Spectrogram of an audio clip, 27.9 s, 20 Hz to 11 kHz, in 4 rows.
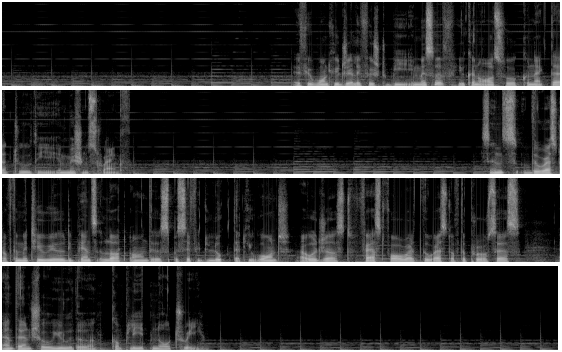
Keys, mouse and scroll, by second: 1.0-1.8 scroll up 1, 1.8-3.0 scroll up 1, 3.3-8.7 drag, 9.0-11.0 middle drag, 11.0 click, 14.1 click, 17.3 click, 17.8 shift+d, 18.3 click, 19.5-21.1 shift+middle drag, 21.1-22.3 drag, 22.3 scroll down 1, 22.4-23.9 shift+middle drag, 24.0 ctrl+shift+click, 24.4 shift+a, 25.1 click, 26.1 scroll up 2, 26.2 shift+middle click, 26.3 scroll down 1, 26.4 middle click, 26.4 scroll up 5, 26.5 scroll down 1, 26.6 middle click, 27.0-27.8 drag.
